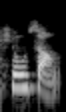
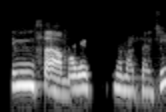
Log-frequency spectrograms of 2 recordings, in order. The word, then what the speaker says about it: ಹಿಂಸಾಂ: ಹೇಳ್ತಾರೆ ಹಾಗೆ ಅದು ಬಂದುಬಿಟ್ಟಿದೆ ಬಟ್ ಹಿಂಸಾಮ ಅದು ವ ಸ ಯರಲವ ಸ ಬರುತ್ತಲ್ಲ ವ ನೋಡಿ ಅಲ್ಲಿ ವ ಅನ್ನೋದು ಅನುಸ್ವಾರ ಆಗುತ್ತೆ ಅಲ್ಲಿ ಅನುನಾಸಿಕ ಆಗುತ್ತೆ ಹಿಂಸಾಂ ಅಂತ ಬರುತ್ತೆ ಹಿಂಸಾಂ ಓಕೆ ಮಾತಾಜಿ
